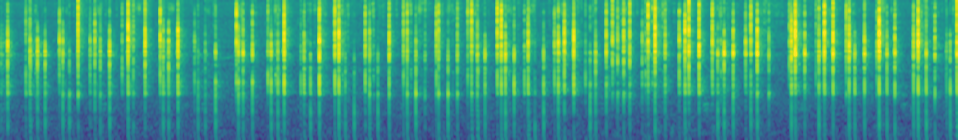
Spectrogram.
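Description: Long black nails rapidly tap and scratch the squares of an unwrapped, hand-sized solid milk chocolate bar with red fruit bits. The result is a dense stream of sharp, dry, bright clicks and scrapes with almost no low end and no ring after each hit.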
